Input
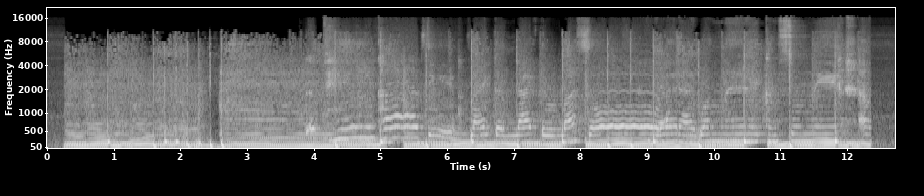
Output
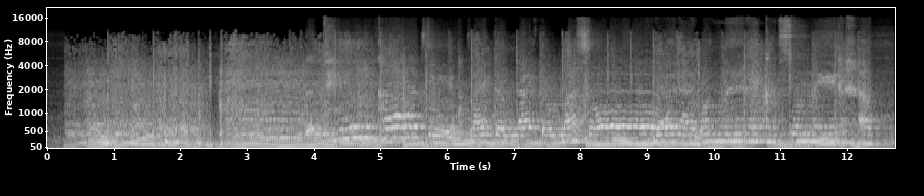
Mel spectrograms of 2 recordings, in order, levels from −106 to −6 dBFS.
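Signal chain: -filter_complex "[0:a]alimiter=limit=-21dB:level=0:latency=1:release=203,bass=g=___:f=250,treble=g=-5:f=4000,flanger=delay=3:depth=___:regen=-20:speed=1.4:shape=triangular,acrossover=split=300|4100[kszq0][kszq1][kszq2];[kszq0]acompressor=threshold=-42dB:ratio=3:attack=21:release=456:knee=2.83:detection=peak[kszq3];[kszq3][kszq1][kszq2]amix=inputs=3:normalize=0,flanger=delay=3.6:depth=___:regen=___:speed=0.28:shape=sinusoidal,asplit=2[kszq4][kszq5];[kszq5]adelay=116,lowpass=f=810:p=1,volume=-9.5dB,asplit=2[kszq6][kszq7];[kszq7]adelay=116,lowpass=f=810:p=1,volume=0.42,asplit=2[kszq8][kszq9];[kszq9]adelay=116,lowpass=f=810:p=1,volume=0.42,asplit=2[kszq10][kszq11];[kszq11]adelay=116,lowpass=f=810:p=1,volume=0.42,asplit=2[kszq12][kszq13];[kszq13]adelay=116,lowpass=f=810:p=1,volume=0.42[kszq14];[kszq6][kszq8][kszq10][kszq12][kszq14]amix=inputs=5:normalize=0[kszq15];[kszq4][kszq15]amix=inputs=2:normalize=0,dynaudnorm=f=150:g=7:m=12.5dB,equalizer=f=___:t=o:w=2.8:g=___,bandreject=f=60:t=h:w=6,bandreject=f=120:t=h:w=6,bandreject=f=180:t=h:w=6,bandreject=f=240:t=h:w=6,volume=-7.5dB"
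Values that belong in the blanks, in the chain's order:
7, 7, 5, -44, 340, 8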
